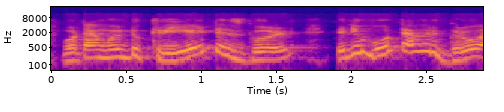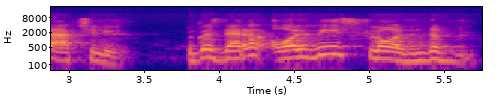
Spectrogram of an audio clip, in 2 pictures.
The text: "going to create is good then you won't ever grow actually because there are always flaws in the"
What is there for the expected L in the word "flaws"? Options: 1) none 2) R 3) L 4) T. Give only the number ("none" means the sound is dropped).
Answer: 3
